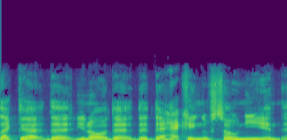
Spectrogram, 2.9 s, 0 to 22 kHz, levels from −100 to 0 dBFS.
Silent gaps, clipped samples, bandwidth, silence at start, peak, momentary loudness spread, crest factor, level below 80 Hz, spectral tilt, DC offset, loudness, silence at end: none; under 0.1%; 11.5 kHz; 0 s; 0 dBFS; 3 LU; 16 dB; -50 dBFS; -5 dB/octave; under 0.1%; -17 LUFS; 0 s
